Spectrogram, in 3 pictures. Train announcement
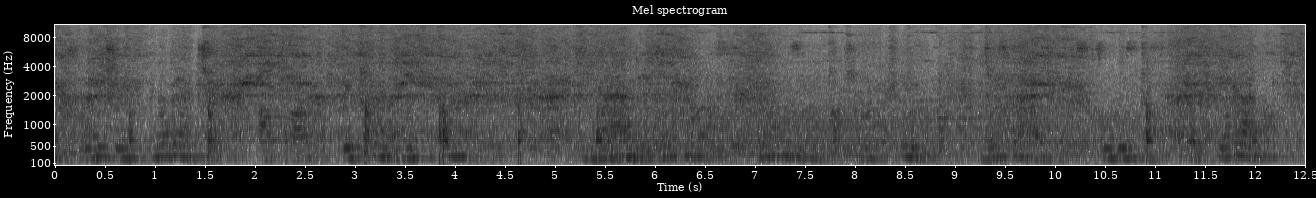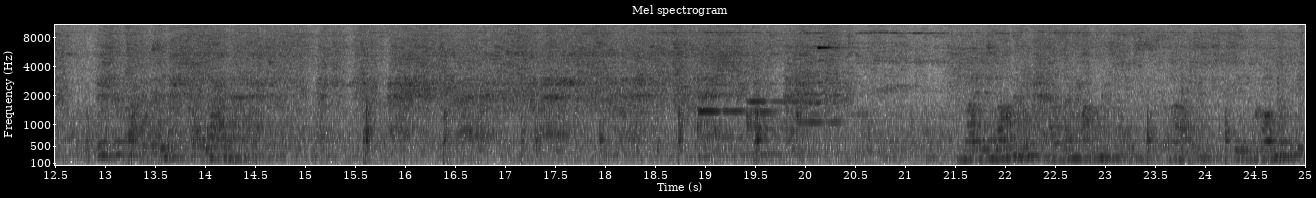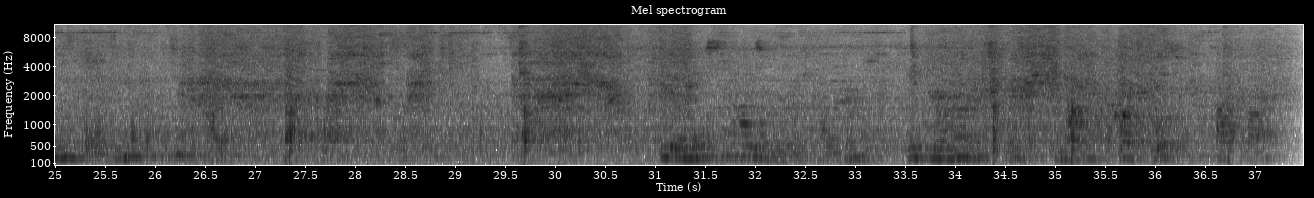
0.0 14.8, 18.8 27.0

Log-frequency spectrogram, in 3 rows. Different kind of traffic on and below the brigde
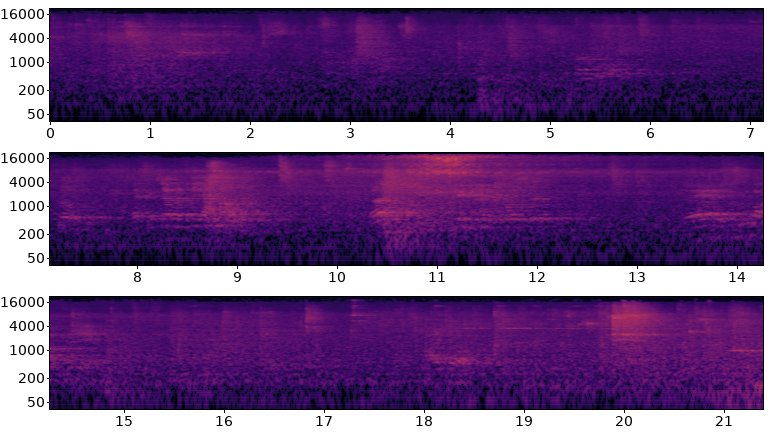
8.8 16.2

